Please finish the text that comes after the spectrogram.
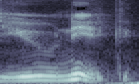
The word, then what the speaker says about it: unique: The next word is unique, and the pronunciation of this word is unique because that letter U sounds like you are just saying the actual name of the letter, U, unique. The Q-U-E at the end has a K sound, like a K sound, unique.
